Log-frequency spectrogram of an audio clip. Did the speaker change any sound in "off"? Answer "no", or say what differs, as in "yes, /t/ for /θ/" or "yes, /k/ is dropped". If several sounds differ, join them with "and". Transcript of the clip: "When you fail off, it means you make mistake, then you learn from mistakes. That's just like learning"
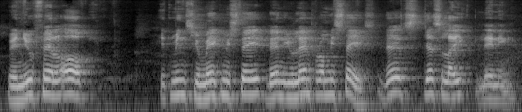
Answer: yes, /p/ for /f/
